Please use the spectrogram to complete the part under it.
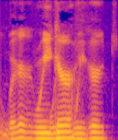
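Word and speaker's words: Uygur: Uyghur.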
